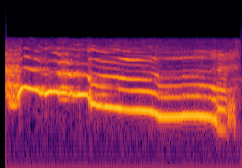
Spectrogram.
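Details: A dog gives a sustained, throaty howl of about three seconds, starting mid-pitched then dropping in steps to a low, rumbling, Chewbacca-like groan before trailing off; it had been howling for about ten minutes.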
